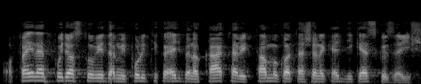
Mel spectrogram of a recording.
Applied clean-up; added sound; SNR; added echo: neural mask model Resemble Enhance denoiser.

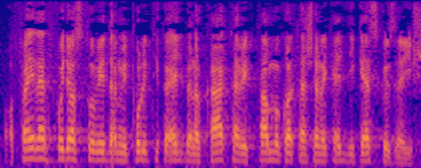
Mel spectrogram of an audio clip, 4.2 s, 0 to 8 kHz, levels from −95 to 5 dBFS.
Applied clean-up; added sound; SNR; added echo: none; none; none; none.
